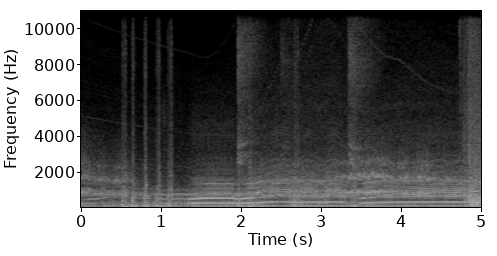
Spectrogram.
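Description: Tyres squeal as a car slides through a corner.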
